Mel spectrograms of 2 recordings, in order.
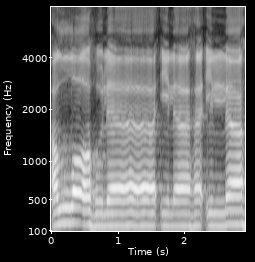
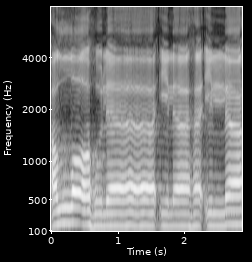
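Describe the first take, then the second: First: The long vowels are stretched out long. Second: The same.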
